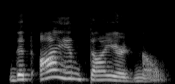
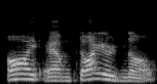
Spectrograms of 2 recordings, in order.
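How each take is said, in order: First: Said in the usual way. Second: "I am tired now" said slowly, each word weighted; firm, drawn-out insistence on "I am tired now"; slow emphatic repeat. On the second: Shown as a demonstration. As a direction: lean on "tired" and slow right down.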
